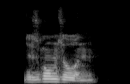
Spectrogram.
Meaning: second-rate, second-class, inferior
- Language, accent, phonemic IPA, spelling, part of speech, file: French, France, /də s(ə).ɡɔ̃d zon/, de seconde zone, adjective, LL-Q150 (fra)-de seconde zone.wav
